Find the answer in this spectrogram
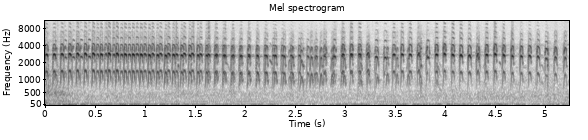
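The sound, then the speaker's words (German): Loud, rapid trilling from male and female waterbirds on a lake, a high whinnying rattle of fast pulses running continuously with overlapping voices, with no talking. “Ja, und das können Männchen wie Weibchen gleichermaßen, sodass das an so einem See dann gern mal durcheinander trällert.”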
